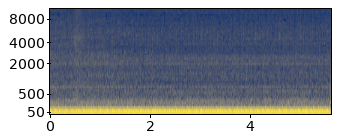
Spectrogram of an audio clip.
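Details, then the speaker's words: VW Golf 3 idling after fitting a new rear silencer to replace the broken one: steady, even low idle burble with no puffing, ticking or hiss at the joints; sealing checked by hand and perfect. "en tout cas, l'étanchéité est nickel. quand même mettre la main pour voir."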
